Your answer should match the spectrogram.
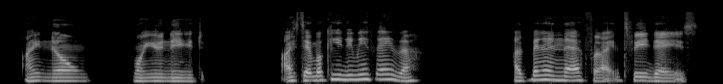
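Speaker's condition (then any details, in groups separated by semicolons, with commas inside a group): Cerebral palsy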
